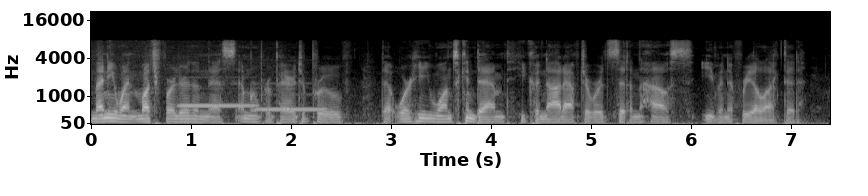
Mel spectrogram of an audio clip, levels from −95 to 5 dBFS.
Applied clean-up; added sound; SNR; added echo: none; Subway, metro, underground; 10 dB; none.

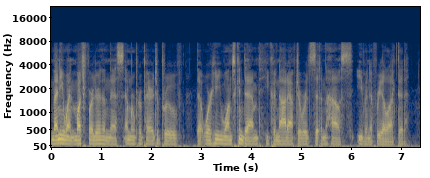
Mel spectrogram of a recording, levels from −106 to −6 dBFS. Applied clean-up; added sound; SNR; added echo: none; none; none; none.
